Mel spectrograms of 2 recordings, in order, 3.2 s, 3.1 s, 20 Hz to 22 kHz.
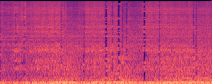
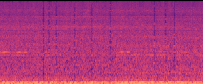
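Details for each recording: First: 1975 Chevy Camaro V8 idling cold on electric choke: rough, loping rumble with uneven stumbling beat; one cylinder missing. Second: 1975 Chevy Camaro V8 at idle after fixing a skip from a cylinder not firing, now smooth and even with a steady beat, no stumble, firing on all cylinders; normal idle.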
